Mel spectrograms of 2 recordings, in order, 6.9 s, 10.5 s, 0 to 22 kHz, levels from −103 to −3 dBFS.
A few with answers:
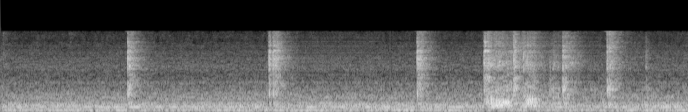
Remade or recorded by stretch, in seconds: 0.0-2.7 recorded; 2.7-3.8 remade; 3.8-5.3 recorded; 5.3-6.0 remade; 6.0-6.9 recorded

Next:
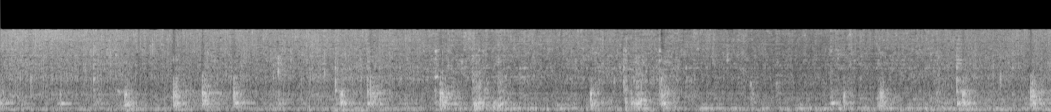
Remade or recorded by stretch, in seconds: 0.0-4.2 recorded; 4.2-9.4 remade; 9.4-10.5 recorded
